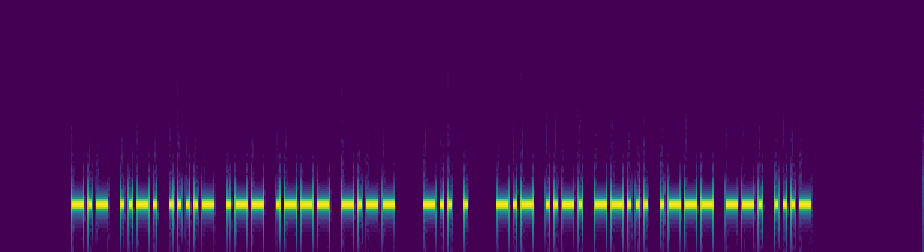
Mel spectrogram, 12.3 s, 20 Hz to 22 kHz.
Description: Morse code, heard as a keyed tone, about 22 wpm, 700 Hz. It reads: KF4WJY DE KF7JGV
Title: USA Callsign DE Callsign 22wpm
